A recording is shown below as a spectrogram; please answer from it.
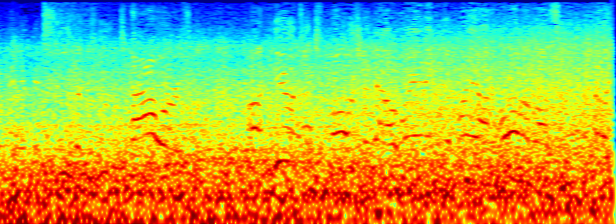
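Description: A loud, steady low rumble of engines, with scattered voices of people nearby talking over it.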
